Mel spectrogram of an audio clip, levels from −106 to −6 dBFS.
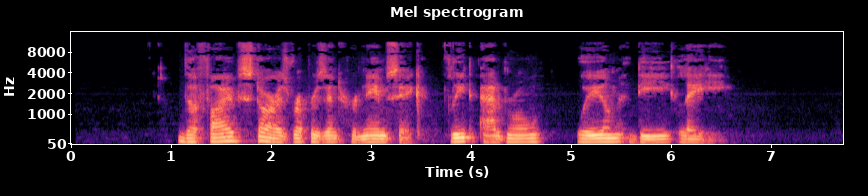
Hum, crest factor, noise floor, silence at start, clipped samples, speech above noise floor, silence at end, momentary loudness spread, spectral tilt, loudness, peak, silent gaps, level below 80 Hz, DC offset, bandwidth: none; 18 dB; -81 dBFS; 1.1 s; under 0.1%; 61 dB; 1.2 s; 11 LU; -6.5 dB/octave; -21 LUFS; -4 dBFS; none; -52 dBFS; under 0.1%; 11.5 kHz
